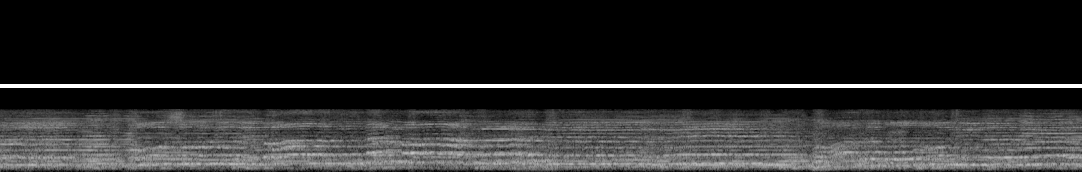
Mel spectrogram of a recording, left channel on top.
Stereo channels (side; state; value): left; silent; digital silence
